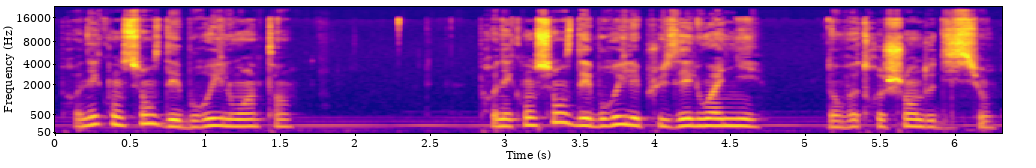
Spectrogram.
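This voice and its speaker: A woman reading a guided yoga nidra meditation in a calm, soothing, unhurried way with pauses. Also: fairly low pitch, soft background music. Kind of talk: guided meditation read from a script.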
